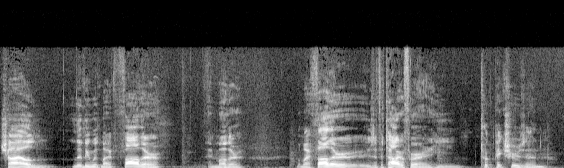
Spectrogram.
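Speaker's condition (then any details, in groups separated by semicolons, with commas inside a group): Parkinson's disease, tremor predominant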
